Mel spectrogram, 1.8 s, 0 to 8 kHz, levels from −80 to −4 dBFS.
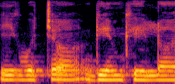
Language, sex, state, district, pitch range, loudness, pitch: Hindi, male, Uttar Pradesh, Shamli, 160-170 Hz, -15 LUFS, 165 Hz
